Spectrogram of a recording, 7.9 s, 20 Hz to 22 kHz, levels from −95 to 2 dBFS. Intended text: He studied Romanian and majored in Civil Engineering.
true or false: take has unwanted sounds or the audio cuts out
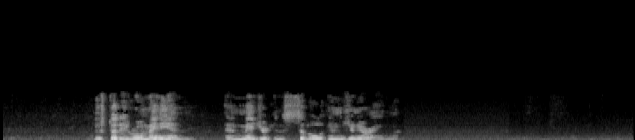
false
